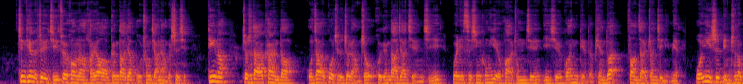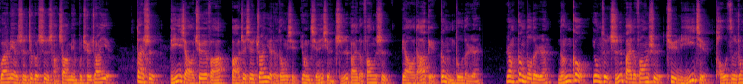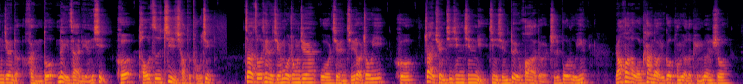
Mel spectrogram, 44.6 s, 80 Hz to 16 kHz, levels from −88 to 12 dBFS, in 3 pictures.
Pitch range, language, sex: 130-160 Hz, Chinese, male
